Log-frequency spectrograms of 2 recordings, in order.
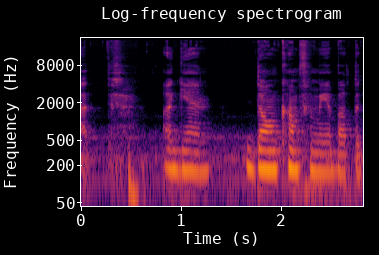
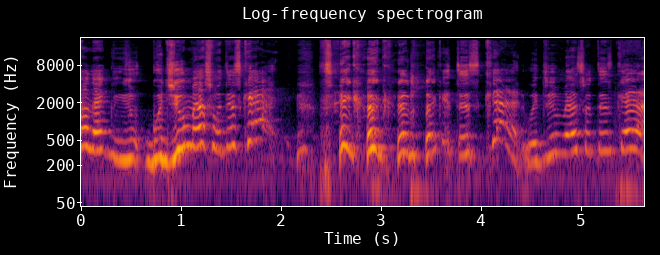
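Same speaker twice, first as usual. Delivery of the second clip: high amused squeal through laughter; laughing disbelief; 10 semitones higher than usual. Real, not acted. Reader laughing at the fierce cat on the card. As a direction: laugh as you dare them to mess with it.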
